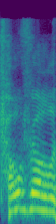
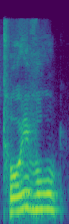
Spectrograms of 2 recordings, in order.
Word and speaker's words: tovel: And then it's pronounced tovel, it's not pronounced toivel, and it's pronounced mohel,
